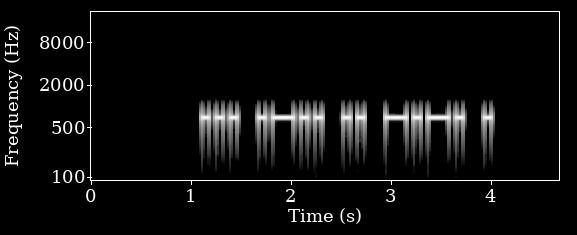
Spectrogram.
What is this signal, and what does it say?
Morse code, heard as a keyed tone, about 17 wpm, 700 Hz. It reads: SLICE
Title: Five Letter Words - 17wpm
